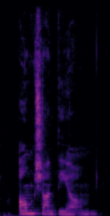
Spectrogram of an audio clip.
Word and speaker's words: Om Shanti Om: Om Shanti Om.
